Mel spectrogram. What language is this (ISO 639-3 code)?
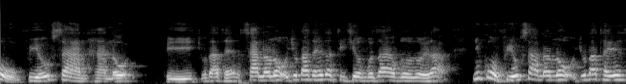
vie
